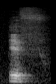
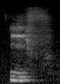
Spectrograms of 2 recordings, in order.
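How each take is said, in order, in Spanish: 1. La vocal es una 'i' corta y laxa, entre la i y la e. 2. La vocal es una 'ee' tensa, al estilo español. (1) "Es una I corta, es este sonido, que es entre I y E" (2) "si esto lo decimos con una I española"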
